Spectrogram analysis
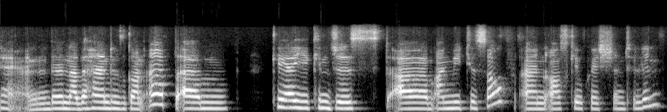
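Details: Adult woman speaking; Ordinary speech.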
